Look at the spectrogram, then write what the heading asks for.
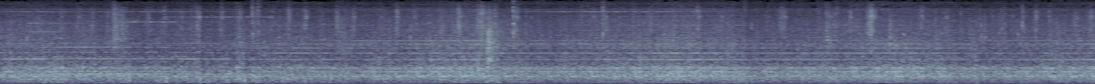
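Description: Passenger railcar rolling along the track, heard from inside the car: a steady rumble of wheels on rail, with scattered clicks and knocks and a faint thin ringing above it.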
